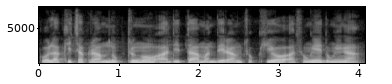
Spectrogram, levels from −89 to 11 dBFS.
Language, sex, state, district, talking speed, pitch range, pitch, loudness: Garo, male, Meghalaya, West Garo Hills, 105 wpm, 110-140 Hz, 125 Hz, -16 LUFS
